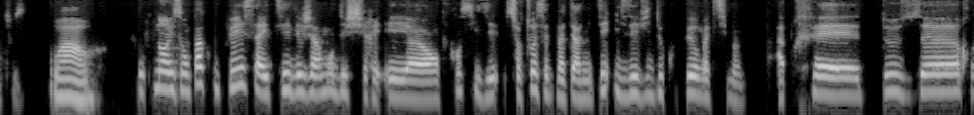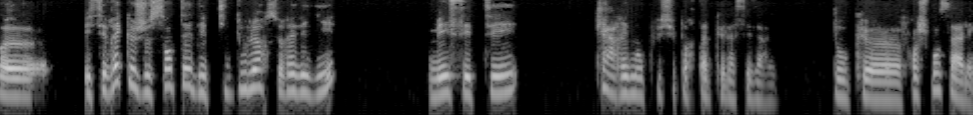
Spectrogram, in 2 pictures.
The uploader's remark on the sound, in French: Cet épisode a été enregistré en distanciel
